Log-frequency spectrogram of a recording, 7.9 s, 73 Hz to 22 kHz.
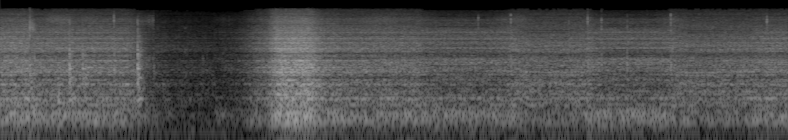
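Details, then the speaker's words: Sanyo VTC-MH5 Japanese NTSC Beta Hi-fi video recorder, headphone output into powered speakers at first power-up: steady even hiss with no tone or crackle, untuned FM tuner noise, normal. "seems to work that's FM radio noise"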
